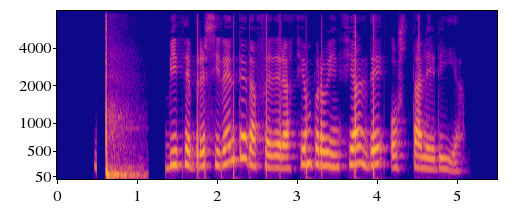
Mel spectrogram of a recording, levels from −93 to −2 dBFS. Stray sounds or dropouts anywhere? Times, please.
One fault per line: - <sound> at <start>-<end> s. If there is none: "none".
- thud at 0.6-1.1 s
